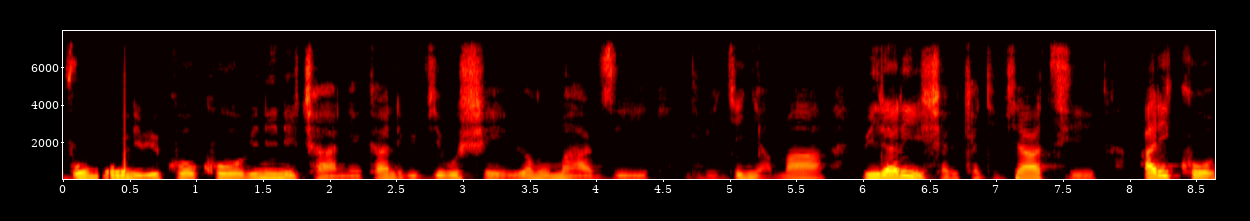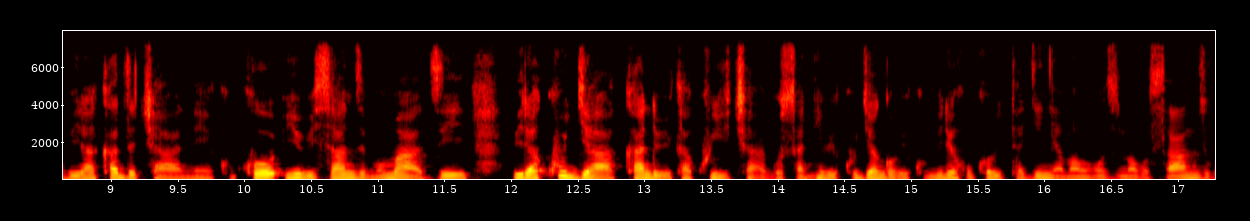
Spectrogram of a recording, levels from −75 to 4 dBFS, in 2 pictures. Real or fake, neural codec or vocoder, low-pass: real; none; 7.2 kHz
